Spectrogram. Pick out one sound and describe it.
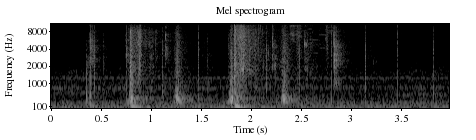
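Sharp video game hit and slash effects ring out.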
